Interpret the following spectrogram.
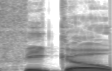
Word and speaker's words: FICO: I didn't realize it was FICO. I was thinking Rico because we've been on kind of drugs and so Rico is our ICO. FICO was how I would have pronounced this with an F, but it's FICO credit score and my goodness there's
